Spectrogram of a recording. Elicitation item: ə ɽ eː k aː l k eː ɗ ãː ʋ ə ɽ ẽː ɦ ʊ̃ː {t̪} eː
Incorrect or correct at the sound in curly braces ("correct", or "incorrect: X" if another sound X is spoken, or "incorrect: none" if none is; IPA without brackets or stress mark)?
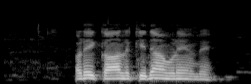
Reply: incorrect: d̪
